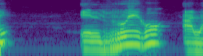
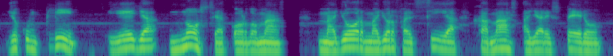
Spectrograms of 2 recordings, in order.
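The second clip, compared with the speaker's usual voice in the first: lower, measured reading of a sad love poem; poem recitation; 4 semitones lower than usual. Acted. Teacher reciting a yaraví to the student, lower and measured. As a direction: read the verses aloud as a lament to the class.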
